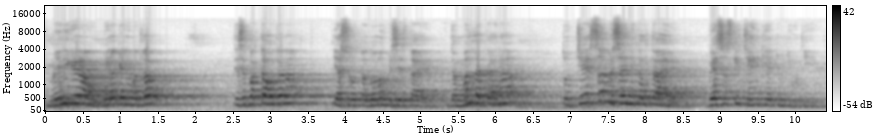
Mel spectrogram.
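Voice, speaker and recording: High-voiced monk preaching in an echoey hall. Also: male voice, lively intonation, moderate pace, a little mellow, far from the mic. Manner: conversational, often checks the listeners understand. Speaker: Jain monk giving a sermon. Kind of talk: sermon.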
